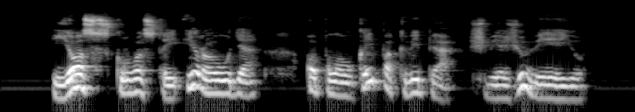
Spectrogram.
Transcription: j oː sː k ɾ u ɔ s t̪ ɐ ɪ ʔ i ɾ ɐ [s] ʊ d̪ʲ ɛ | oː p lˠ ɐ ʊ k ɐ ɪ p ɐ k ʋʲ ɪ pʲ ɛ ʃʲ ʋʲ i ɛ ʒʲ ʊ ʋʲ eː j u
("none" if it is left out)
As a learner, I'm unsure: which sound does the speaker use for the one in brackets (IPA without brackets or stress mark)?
none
